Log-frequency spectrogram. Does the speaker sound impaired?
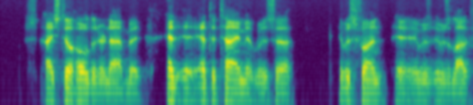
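Yes: Parkinson's disease; no longer flies planes because of Parkinson's.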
